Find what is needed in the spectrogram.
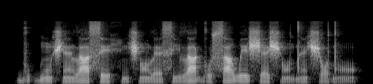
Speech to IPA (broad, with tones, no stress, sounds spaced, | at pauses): ɡ u˦ ɡ͡b ũ˦˨ ʃ ɛ̃˧ l a˦ s e˦˨ h ĩ˨ ʃ ɔ̃˧ l ɛ˨ s i˨˦ l a˦ ɡ o˧ s a˦ w e˦ ʃ ɛ˧ ʃ ɔ̃˨ d ɛ̃˧ ʃ ɔ˧ d ɔ̃˨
